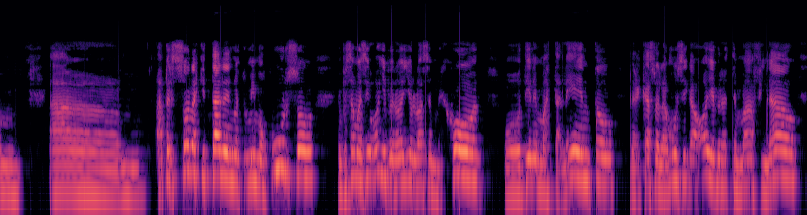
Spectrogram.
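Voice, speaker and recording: Speaking in a high register, a Chilean-accented pastor delivers a sermon, reading passages of scripture and unpacking them in everyday language full of fillers and repetition. The audio has its highs cut off.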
